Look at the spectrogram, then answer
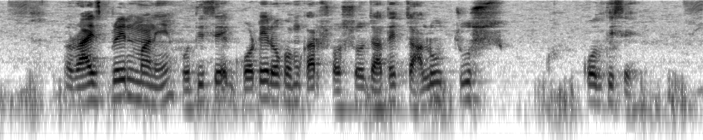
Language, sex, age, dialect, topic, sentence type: Bengali, male, 18-24, Western, agriculture, statement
